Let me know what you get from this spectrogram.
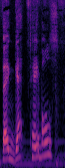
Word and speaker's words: vegetables: V-E-G-E-T-A. B-L-E-S. Oh yeah, it looks like vegetables, but it's pronounced vegetables.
